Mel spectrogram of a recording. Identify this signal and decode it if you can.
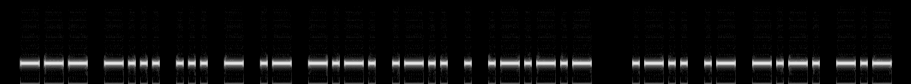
Morse code, heard as a keyed tone, about 20 wpm, 1000 Hz. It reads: OBSTACLE. LACK
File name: qotdfiles / 20wpm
